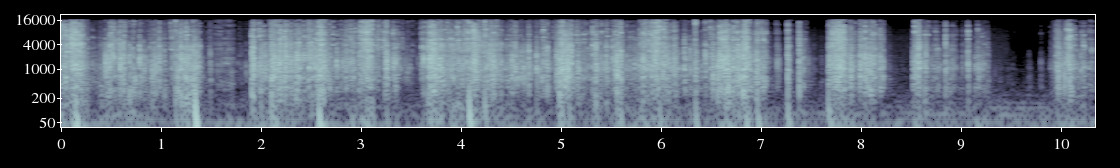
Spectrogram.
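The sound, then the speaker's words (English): A loose, clattering rattle of many small wooden pencils being shuffled and rummaged through in a box, in dense bursts with a few short pauses, no voices. “That sound you just heard was the sound of me rummaging through my pencils.”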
